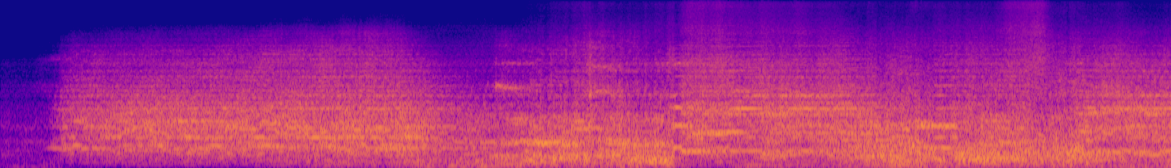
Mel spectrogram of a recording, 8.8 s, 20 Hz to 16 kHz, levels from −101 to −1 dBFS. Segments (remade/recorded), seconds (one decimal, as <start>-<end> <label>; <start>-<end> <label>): 0.0-6.3 remade; 6.3-7.0 recorded; 7.0-7.7 remade; 7.7-8.2 recorded; 8.2-8.8 remade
